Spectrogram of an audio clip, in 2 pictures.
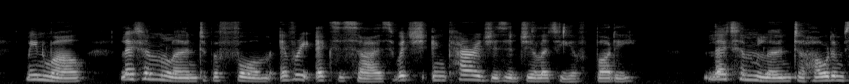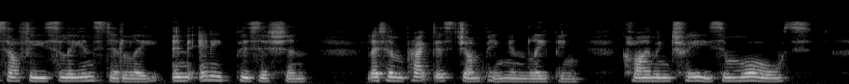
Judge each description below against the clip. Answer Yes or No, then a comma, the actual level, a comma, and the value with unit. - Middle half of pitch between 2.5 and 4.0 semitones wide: No, average, 4.6 semitones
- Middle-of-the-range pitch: Yes, medium, 165 Hz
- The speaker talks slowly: Yes, slow, 125 wpm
